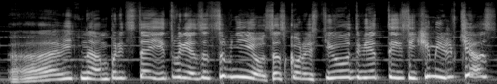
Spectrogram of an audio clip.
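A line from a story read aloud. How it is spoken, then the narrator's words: Old woman moaning. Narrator (Russian): простонала бабушка Джорджина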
